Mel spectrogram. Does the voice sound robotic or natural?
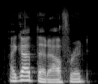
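natural. It is said in a natural, human voice.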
